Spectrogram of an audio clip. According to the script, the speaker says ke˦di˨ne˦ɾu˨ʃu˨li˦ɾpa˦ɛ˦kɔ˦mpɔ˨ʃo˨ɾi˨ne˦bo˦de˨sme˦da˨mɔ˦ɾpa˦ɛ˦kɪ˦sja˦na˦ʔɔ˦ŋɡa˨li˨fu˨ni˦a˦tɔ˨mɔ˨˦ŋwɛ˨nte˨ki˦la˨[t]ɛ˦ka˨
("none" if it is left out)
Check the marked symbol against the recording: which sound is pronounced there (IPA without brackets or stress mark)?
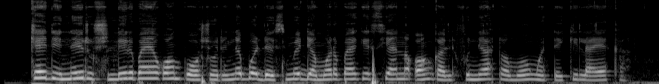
none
